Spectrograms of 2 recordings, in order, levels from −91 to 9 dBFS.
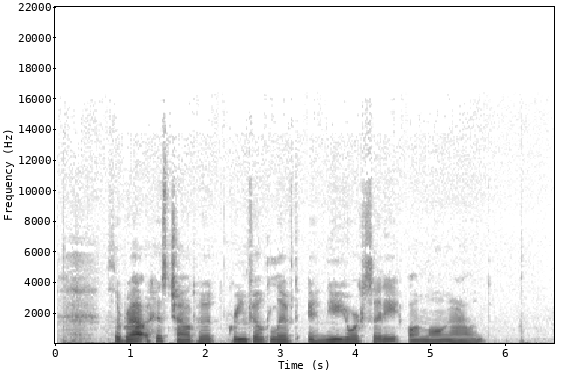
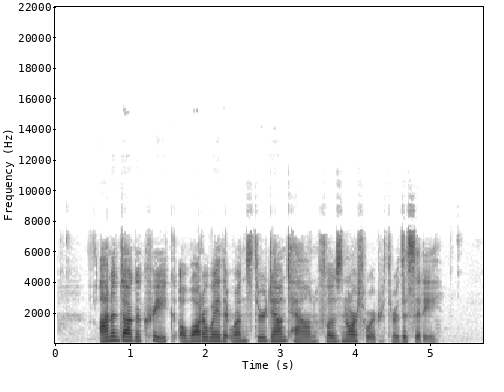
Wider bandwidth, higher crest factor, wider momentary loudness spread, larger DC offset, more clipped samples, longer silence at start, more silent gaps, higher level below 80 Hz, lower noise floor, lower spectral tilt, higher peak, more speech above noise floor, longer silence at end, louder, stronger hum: first, 13 kHz vs 9.6 kHz; about the same, 20 dB vs 20 dB; first, 14 LU vs 11 LU; neither; neither; second, 0.1 s vs 0.6 s; neither; first, -58 dBFS vs -72 dBFS; second, -50 dBFS vs -62 dBFS; first, -7.5 dB/octave vs -3 dB/octave; second, -8 dBFS vs -2 dBFS; second, 24 dB vs 41 dB; second, 0.35 s vs 0.6 s; second, -27 LUFS vs -21 LUFS; neither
